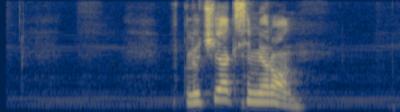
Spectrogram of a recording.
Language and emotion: Russian, positive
